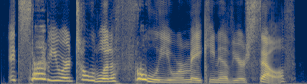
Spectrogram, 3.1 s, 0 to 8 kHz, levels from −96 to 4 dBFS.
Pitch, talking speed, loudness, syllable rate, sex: 270 Hz, 255 wpm, -18 LUFS, 6.3 syllables/s, female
